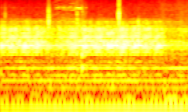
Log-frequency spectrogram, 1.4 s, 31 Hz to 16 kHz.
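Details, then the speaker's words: Purple G.E. Model 56 tube radio under troubleshooting: steady low mains hum with a fainter buzz (buzz from camera) through the speaker; hum passes through the volume control, suspected before the detector, AC getting in; tubes being checked. "But as you can hear, we still have the hum."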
